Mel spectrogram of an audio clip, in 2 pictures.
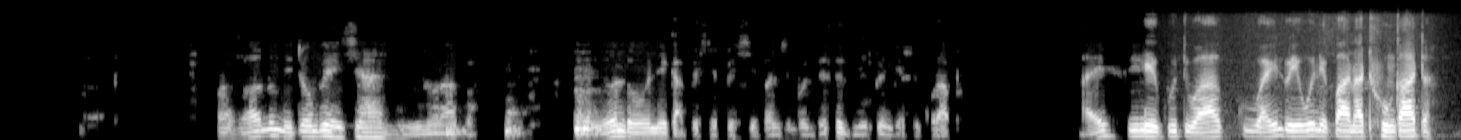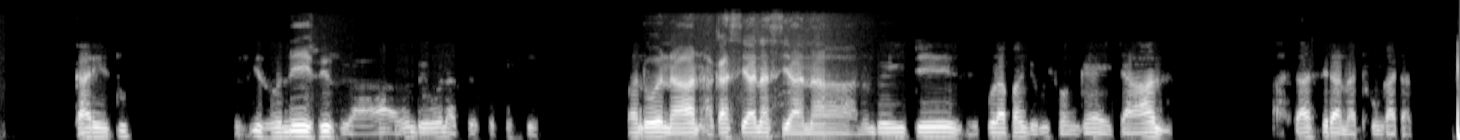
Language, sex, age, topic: Ndau, male, 36-49, health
